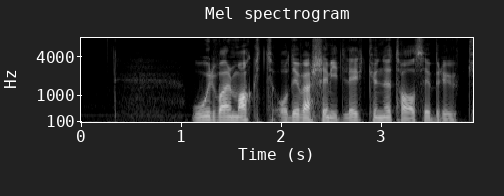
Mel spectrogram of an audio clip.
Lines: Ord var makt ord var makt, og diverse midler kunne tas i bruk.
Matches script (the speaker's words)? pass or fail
fail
